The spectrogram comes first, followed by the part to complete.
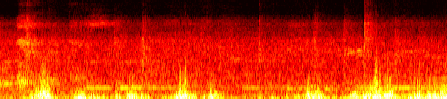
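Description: Background music with a held middle note that comes and goes, over irregular low thuds.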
